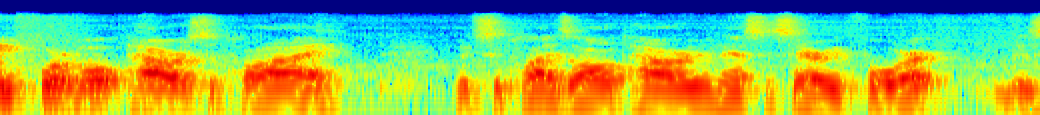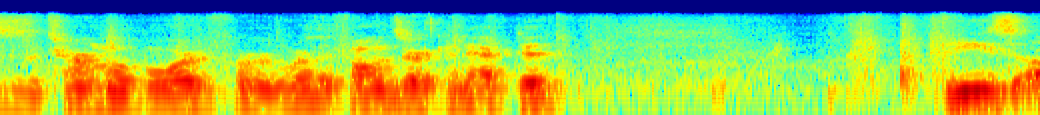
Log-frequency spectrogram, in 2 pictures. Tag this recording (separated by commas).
Speech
